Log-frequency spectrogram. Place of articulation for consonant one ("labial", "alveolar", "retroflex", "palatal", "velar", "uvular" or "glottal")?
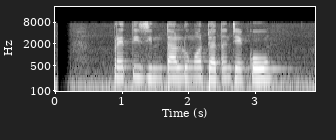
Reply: labial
